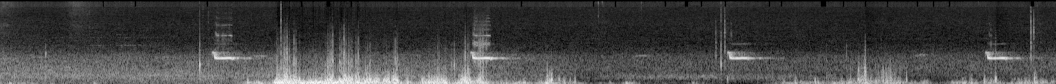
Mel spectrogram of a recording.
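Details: Eurasian scops owl repeating a single short, clear whistled note roughly every two and a half seconds, four times, with loud low rumbling wind or handling noise between calls.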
